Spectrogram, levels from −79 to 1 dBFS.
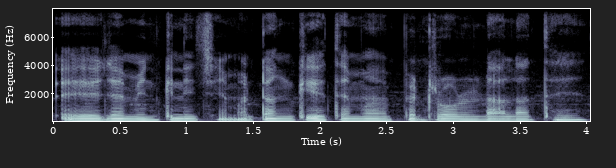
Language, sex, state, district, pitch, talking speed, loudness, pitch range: Chhattisgarhi, male, Chhattisgarh, Raigarh, 125 Hz, 165 wpm, -17 LUFS, 120-130 Hz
